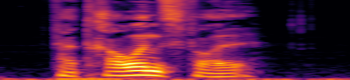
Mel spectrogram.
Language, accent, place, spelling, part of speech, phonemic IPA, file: German, Germany, Berlin, vertrauensvoll, adjective, /fɛɐ̯ˈtʁaʊ̯ənsˌfɔl/, De-vertrauensvoll.ogg
- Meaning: trusting, trustful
